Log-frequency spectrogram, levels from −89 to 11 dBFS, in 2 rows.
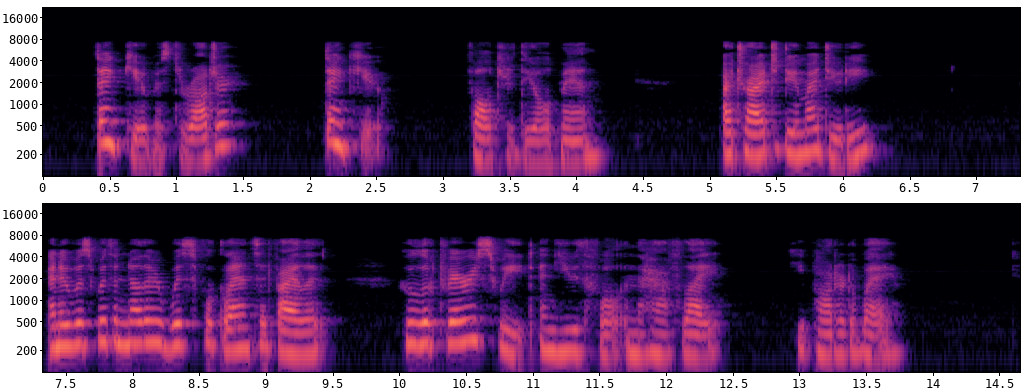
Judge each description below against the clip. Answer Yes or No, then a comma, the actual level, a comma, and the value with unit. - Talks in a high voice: Yes, high, 205 Hz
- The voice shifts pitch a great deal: Yes, wide, 5.7 semitones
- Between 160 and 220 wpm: No, average, 145 wpm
